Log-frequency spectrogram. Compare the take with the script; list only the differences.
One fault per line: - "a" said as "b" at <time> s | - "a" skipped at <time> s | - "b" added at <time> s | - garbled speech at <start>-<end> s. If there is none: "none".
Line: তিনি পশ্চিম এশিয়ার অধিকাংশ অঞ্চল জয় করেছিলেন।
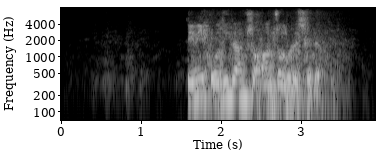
- "পশ্চিম এশিয়ার" skipped at 1.8 s
- "জয়" skipped at 2.8 s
